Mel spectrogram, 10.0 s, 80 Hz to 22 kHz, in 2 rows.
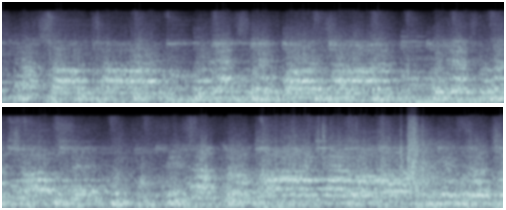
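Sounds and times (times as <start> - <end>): band accompaniment with steady beat: 0.0 - 10.0
mixed choir singing: 0.0 - 10.0.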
